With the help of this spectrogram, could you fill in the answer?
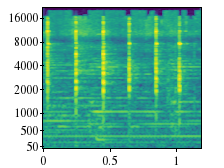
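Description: An old Dvaravati-era clay Buddha amulet, already chipped with age, is tapped six times to show how hard its material is, each tap a short, bright, brick-like click that dies away almost at once. The dense, hard clay sounds like brick, though being old and chipped it would break if tapped against a tile.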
